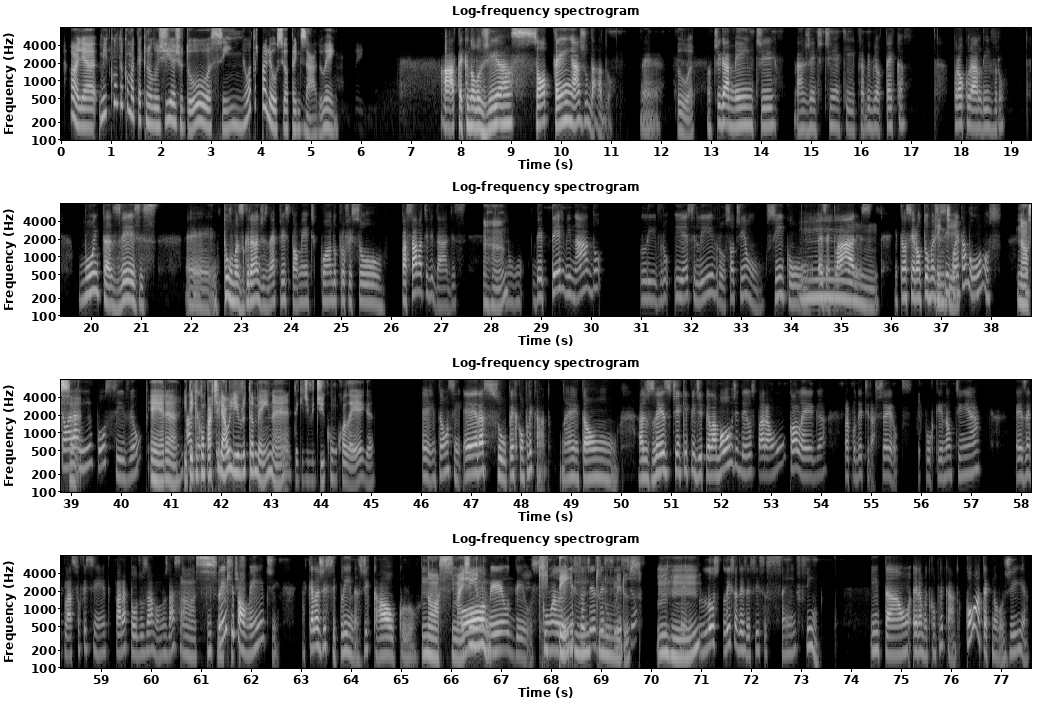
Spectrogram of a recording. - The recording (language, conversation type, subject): Portuguese, podcast, Como a tecnologia ajudou ou atrapalhou o seu aprendizado?
- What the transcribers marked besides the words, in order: tapping; other background noise; drawn out: "Hum"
